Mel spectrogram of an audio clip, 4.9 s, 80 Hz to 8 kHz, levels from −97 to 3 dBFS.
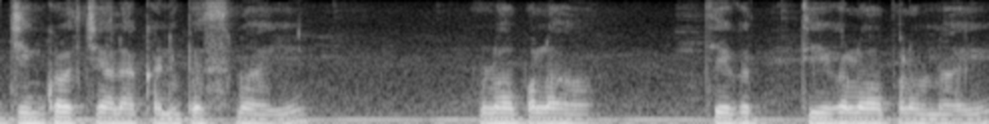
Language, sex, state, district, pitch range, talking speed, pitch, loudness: Telugu, male, Andhra Pradesh, Srikakulam, 100-120 Hz, 95 wpm, 115 Hz, -17 LUFS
